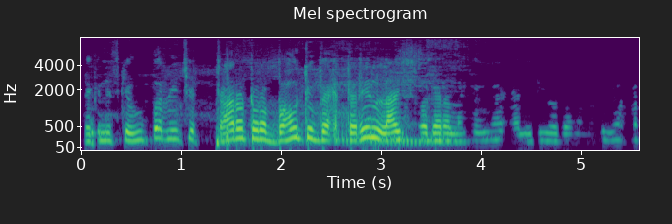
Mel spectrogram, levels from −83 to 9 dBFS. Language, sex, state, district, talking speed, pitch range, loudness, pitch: Hindi, male, Uttar Pradesh, Deoria, 170 wpm, 165-195 Hz, -14 LUFS, 175 Hz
